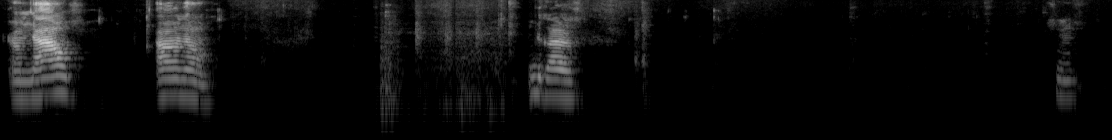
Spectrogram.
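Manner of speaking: munching while speaking, mouth full. A speaker recounting a past relationship, talking while chewing. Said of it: "sorry, I'm munching".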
